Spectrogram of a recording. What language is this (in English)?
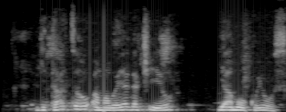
Kinyarwanda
